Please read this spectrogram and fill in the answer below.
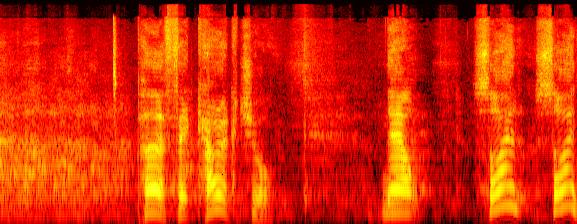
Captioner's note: laugh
